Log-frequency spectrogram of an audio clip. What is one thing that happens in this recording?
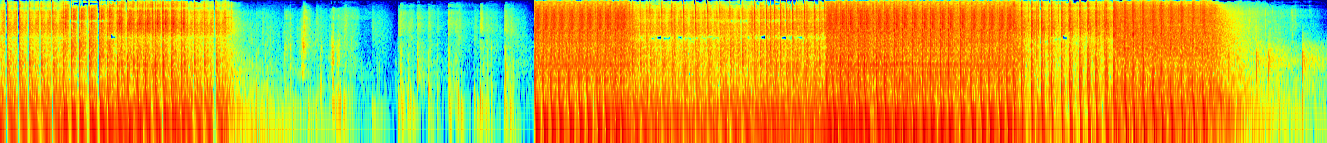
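Rifle fire rattles in rapid bursts.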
